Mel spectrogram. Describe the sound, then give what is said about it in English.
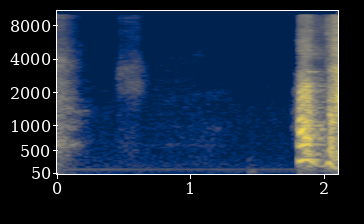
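A single loud, sharp sneeze bursts out near the end after a long stretch of near silence, with only faint noise before it. “Here's one from Leanne, and I have a feeling I'm going to sneeze.”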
